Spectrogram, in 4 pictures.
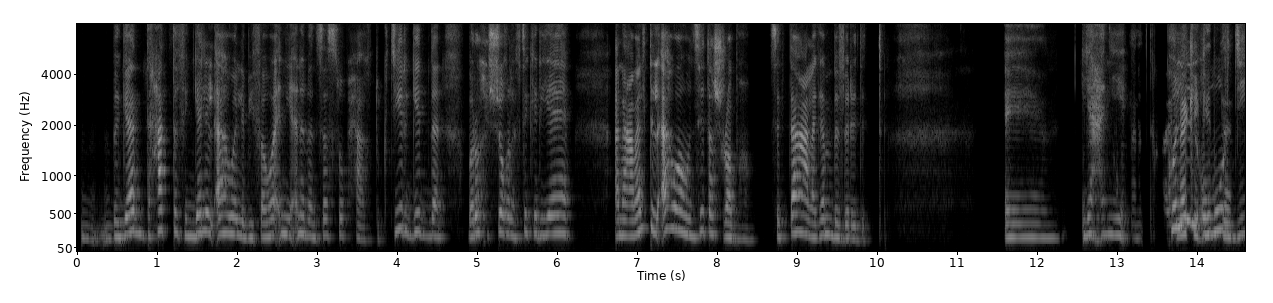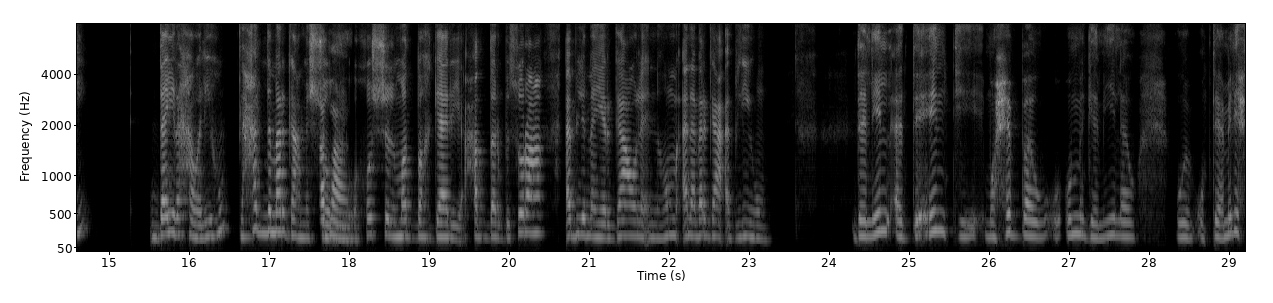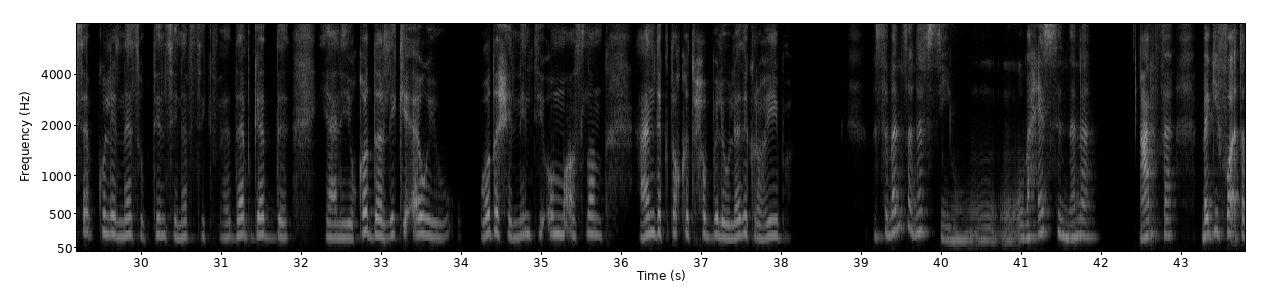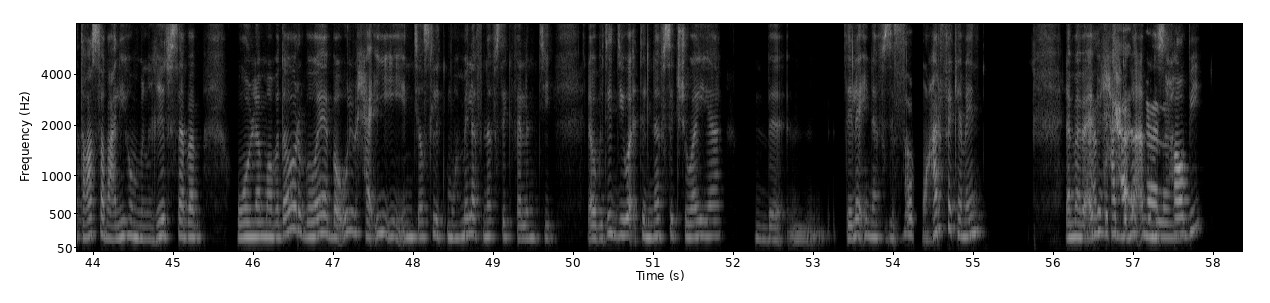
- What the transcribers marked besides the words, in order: other background noise; tapping
- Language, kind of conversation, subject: Arabic, advice, إزاي أوازن بين التزاماتي اليومية ووقت الترفيه والهوايات؟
